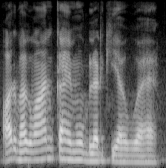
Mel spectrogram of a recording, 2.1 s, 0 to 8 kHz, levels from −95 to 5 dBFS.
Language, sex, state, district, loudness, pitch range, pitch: Hindi, male, Arunachal Pradesh, Lower Dibang Valley, -16 LUFS, 120-155 Hz, 135 Hz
